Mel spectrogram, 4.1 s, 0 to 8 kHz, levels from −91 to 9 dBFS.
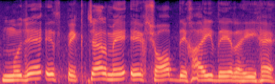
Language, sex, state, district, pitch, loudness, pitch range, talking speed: Hindi, male, Chhattisgarh, Raipur, 160 Hz, -10 LUFS, 150-185 Hz, 145 wpm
